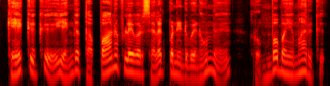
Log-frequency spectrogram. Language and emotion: Tamil, fearful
